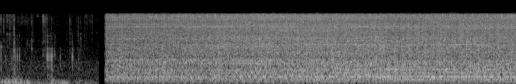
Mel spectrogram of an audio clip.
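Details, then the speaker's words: 2014 Nissan Versa after new spark plugs and number 2 and 3 coils for a P0303 misfire: after the start it settles into a steady, even idle without the earlier roughness; normal idle. "Right, so we're not getting the rough highlights we were getting before."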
